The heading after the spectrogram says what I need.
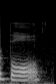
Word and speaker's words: bowl: us a beautiful silver bowl which is always lovingly pronounced to rhyme with ow because that was the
